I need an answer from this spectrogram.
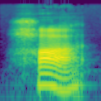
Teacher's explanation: in confusion ha is produced through friction in the vocal cords ha is unvoiced as the vocal cords do not vibrate during the production of this sound to create the ha sound the Deep back of the tongue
